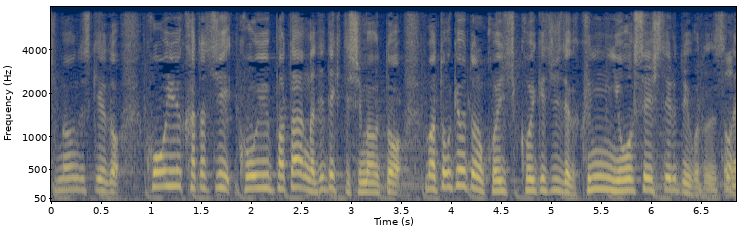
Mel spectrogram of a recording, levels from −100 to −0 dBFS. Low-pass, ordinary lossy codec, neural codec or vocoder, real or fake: 7.2 kHz; none; none; real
